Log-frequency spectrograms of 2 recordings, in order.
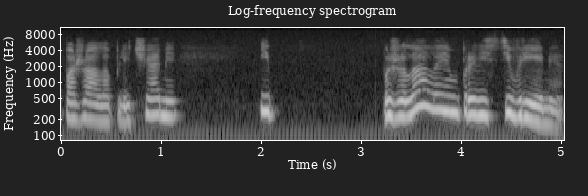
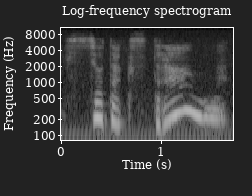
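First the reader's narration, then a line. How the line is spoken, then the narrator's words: Whisper. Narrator (Russian): прошептала Генри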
